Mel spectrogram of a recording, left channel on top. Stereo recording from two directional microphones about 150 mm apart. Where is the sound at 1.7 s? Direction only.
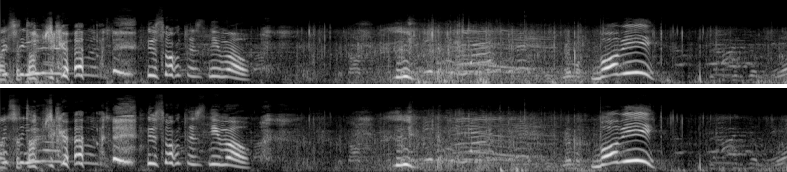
45° right (ahead or behind).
